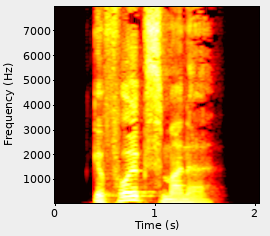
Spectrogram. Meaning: dative singular of Gefolgsmann
- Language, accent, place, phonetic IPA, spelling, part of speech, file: German, Germany, Berlin, [ɡəˈfɔlksˌmanə], Gefolgsmanne, noun, De-Gefolgsmanne.ogg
